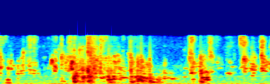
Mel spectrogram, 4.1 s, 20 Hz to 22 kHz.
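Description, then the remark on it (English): A flock of 21 chickens pecking at their dinner, a dense, irregular patter of quick soft taps and scratches mixed with low, murmuring clucks, steady and busy throughout. “You want to hear these chickens eat dinner?”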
